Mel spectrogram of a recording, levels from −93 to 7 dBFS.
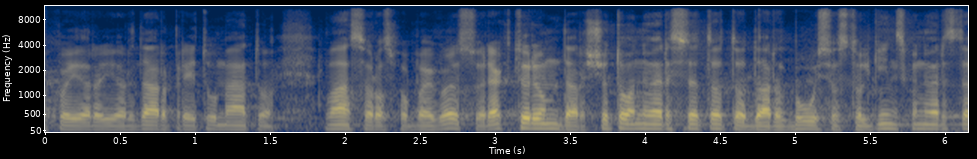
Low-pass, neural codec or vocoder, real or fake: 10.8 kHz; codec, 24 kHz, 3.1 kbps, DualCodec; fake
